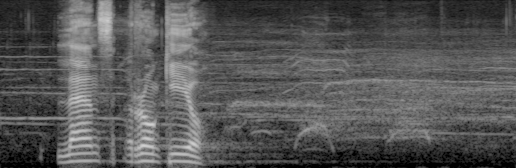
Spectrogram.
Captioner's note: audience cheering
